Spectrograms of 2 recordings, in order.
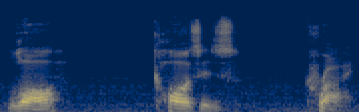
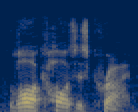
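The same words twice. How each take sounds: First: It is said slowly. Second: It is said at normal speed.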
